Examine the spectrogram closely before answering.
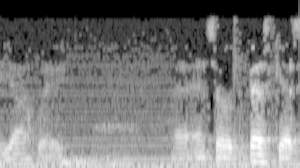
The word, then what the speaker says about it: Yahweh: pronounced and again the the V now we're pronouncing it in the ancient Hebrew kind of way with a W right so that's why we say Yahweh and so the best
